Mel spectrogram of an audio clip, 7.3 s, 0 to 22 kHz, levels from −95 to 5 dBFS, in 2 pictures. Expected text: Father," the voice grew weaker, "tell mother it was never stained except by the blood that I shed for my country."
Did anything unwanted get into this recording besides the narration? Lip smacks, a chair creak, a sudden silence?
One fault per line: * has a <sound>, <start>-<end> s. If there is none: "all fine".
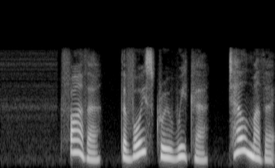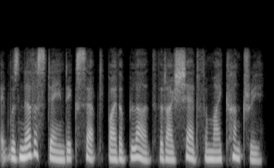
all fine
